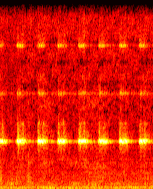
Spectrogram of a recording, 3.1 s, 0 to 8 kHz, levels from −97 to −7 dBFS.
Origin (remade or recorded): remade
